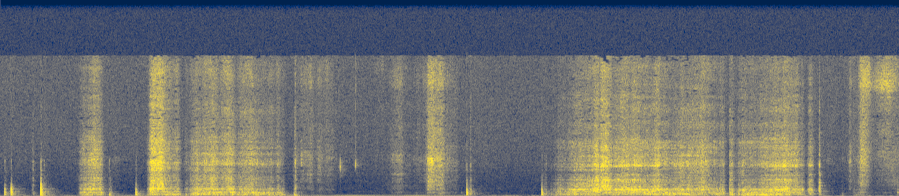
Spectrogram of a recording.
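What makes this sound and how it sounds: A white chalk stick writes numbers on the flat top of a brown cardboard box. Dry, scratchy strokes come in uneven bursts with brief sharp taps and quiet pauses between them, over a faint low hum.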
